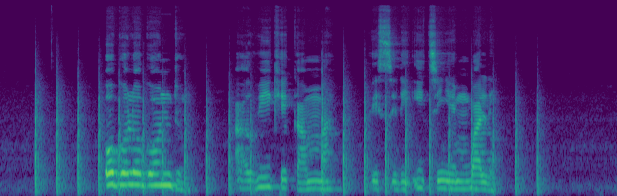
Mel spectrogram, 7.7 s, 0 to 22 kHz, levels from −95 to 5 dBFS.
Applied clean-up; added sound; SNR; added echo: none; Knock / Wood; 13 dB; none.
